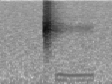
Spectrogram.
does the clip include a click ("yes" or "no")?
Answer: yes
